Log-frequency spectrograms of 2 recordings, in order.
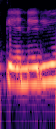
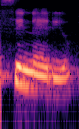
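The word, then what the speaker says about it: scenario: आ रहा है इस कैनेरियो नहीं पढ़ेंगे ना इसको इसको क्या पढ़ेंगे सिनेरियो तो जो एस है वो क्या हो जाएगा इसमें साइलेंट वर्ड हो जाएगा ठीक है बच्चों चलो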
